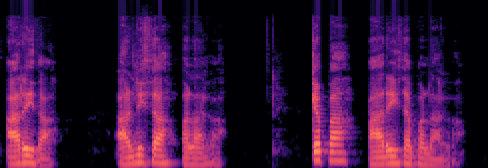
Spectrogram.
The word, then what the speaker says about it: Arrizabalaga: It's not Ariza. It's Arida.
